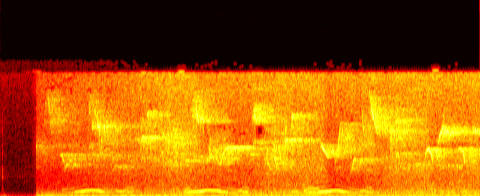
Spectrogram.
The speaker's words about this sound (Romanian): E porumbel de scorbură. Ce e asta? Porumbel de scorbură. Să știi că face la fel ca porumbelul de pervaz.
